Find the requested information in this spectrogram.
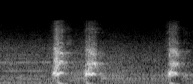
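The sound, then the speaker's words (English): A dog barks three times in a Chinese village of about 100 families north of Beijing, near the Great Wall. The barks are sharp and mid-pitched; the first two come close together and the third follows after a pause, over quiet background. “a village of some 100 families and, it seems, almost as many dogs”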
